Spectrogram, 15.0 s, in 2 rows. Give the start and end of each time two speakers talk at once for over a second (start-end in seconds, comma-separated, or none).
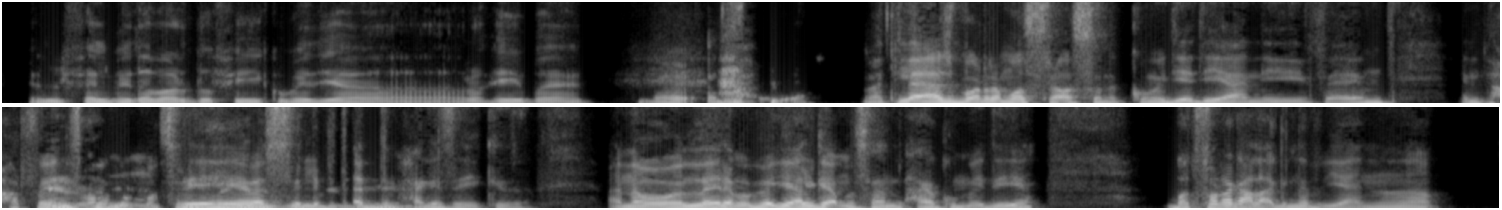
7.7-9.5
